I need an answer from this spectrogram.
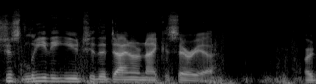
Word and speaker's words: Deinonychus: You follow the path all the way up here, and it's just leading you to the Deinonychus area. Or Deinonychus, whichever way you want to pronounce it.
